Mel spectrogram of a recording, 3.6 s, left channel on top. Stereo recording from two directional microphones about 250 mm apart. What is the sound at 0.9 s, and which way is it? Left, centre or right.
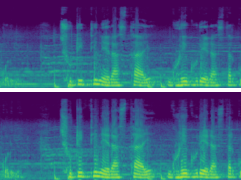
Speech, centre.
